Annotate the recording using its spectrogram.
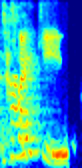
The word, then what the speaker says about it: Tyche: Yeah, Tyche.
